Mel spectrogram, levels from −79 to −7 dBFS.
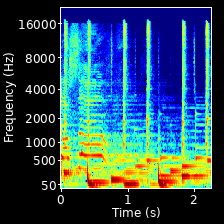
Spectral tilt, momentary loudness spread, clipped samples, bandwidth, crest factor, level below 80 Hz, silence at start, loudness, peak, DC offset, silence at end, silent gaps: -6 dB/octave; 2 LU; under 0.1%; 17.5 kHz; 12 dB; -18 dBFS; 0 s; -15 LUFS; -2 dBFS; under 0.1%; 0 s; none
